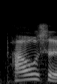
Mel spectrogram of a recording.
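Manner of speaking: two-syllable Danish pause with ow; Danish pronunciation. Shown as a demonstration. Explaining the button on your keyboard, Danish pronunciation of pause. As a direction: pause as "POW-seh". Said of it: "It's pronounced pause".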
